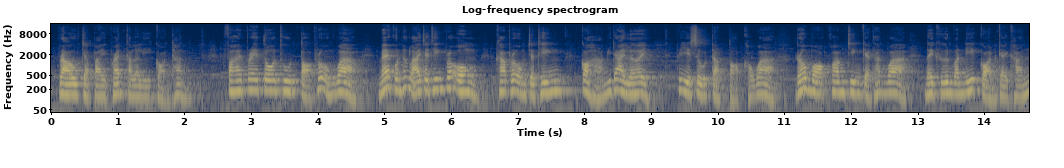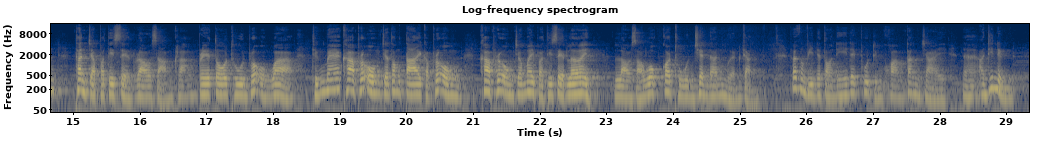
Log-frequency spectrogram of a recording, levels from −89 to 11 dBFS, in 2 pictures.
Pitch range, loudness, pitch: 125-165 Hz, -24 LUFS, 140 Hz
